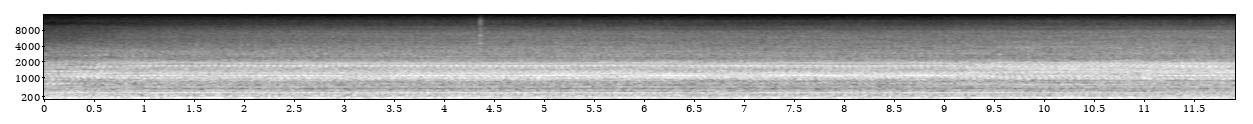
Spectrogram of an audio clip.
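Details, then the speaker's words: Mazda MX3 automatic idling smoothly with an even low hum and no knocking or slapping after a torque converter replacement; the whine had actually come from the belts, the motor mounts no longer slap, it goes through all gears, and the squeal is gone. "It's running and sounding great. Goes through all the gears, and best of all, no more of that annoying squealing."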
